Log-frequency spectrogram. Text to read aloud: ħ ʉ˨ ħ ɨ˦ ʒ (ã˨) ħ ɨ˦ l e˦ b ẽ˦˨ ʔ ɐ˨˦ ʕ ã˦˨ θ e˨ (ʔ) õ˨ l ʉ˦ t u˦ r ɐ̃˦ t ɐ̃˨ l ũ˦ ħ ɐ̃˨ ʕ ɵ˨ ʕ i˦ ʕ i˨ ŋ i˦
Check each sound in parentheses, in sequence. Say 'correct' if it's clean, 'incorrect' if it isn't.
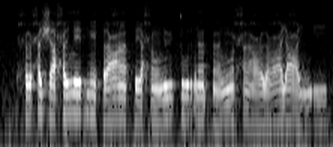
incorrect, incorrect

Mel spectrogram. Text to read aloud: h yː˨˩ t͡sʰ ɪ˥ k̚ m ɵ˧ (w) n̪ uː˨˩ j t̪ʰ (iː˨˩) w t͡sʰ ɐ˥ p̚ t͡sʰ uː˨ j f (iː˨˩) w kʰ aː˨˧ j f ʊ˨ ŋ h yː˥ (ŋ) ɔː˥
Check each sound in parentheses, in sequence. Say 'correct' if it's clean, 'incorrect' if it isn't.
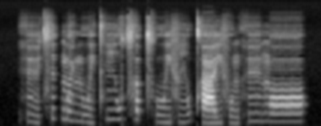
incorrect, incorrect, incorrect, correct

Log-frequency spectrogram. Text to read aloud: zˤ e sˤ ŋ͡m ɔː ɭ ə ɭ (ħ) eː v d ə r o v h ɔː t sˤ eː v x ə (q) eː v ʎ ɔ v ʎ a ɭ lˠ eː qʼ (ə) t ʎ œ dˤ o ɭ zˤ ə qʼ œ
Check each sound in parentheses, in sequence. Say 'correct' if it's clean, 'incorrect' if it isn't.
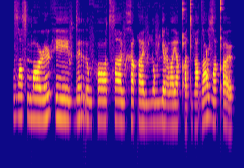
incorrect, correct, correct

